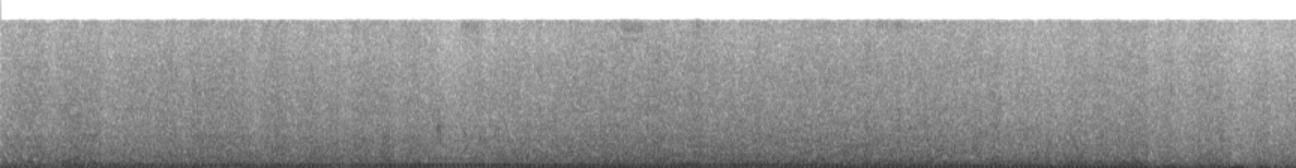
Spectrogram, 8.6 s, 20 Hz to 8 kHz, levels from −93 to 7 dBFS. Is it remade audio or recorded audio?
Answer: recorded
